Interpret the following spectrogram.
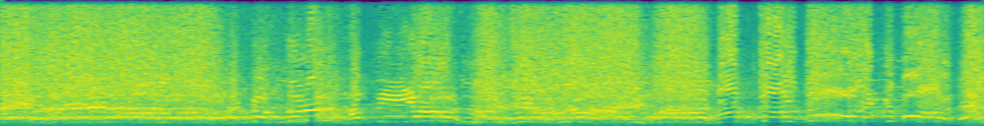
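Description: A crowd of marchers shouting slogans in chorus, many voices at once and loud throughout, with a brief drop about two and a half seconds in.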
